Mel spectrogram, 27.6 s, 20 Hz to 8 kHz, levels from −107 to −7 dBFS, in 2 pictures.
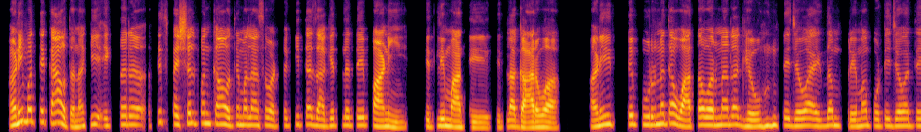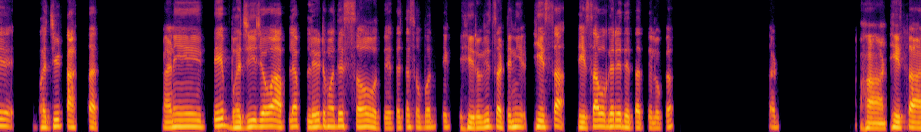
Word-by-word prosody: आणि 200 Hz, +8 st, +7 dB
मग 270 Hz, 0 st, +3 dB
ते 250 Hz, -, +2 dB
काय 235 Hz, 0 st, +4 dB
होतं 150 Hz, -6 st, +1 dB
ना, 145 Hz, -, +1 dB
की 195 Hz, +5 st, -3 dB
एकतर 195 Hz, +4 st, -3 dB
अ, 190 Hz, -1 st, 0 dB, 0.2 s
ते 245 Hz, -, -4 dB
स्पेशलपण 220 Hz, 0 st, +1 dB
का 210 Hz, -, +2 dB
होते, 190 Hz, -1 st, +2 dB
मला 185 Hz, -1 st, +1 dB
असं 175 Hz, 0 st, -3 dB
वाटतं, 165 Hz, 0 st, -3 dB
की 190 Hz, -, -6 dB
त्या 195 Hz, 0 st, +1 dB
जागेतलं 165 Hz, +1 st, -1 dB
ते 180 Hz, 0 st, +2 dB
पाणी, 145 Hz, -6 st, +4 dB, 0.3 s
तिथली 145 Hz, +3 st, +1 dB
माती, 130 Hz, -5 st, +2 dB
तिथला 140 Hz, +3 st, 0 dB
गारवा 125 Hz, -1 st, +5 dB, 0.6 s
आणि 180 Hz, +7 st, +4 dB, 0.3 s
ते 200 Hz, -, +3 dB
पूर्ण 190 Hz, +2 st, +2 dB
त्या 220 Hz, -, +1 dB
वातावरणाला 180 Hz, +5 st, +3 dB
घेऊन, 150 Hz, +1 st, +2 dB
ते 170 Hz, -1 st, 0 dB
जेव्हा 160 Hz, +1 st, +2 dB
एकदम 165 Hz, +3 st, 0 dB
प्रेमापोटी 160 Hz, +1 st, -2 dB
जेव्हा, 160 Hz, +1 st, 0 dB
ते 155 Hz, -2 st, -2 dB, 0.4 s
भजी 130 Hz, +4 st, -1 dB
टाकतात. 130 Hz, -2 st, -2 dB, 1.0 s
आणि 145 Hz, +2 st, 0 dB, 0.2 s
ते 155 Hz, +2 st, +2 dB
भजी 130 Hz, +3 st, +1 dB
जेव्हा 145 Hz, 0 st, +2 dB
आपल्या 140 Hz, +3 st, -2 dB
प्लेटमध्ये 145 Hz, +2 st, 0 dB
सर्व्ह 140 Hz, 0 st, -1 dB
होते, 115 Hz, -2 st, -4 dB
त्याच्यासोबत 130 Hz, +1 st, -7 dB
एक 135 Hz, -, -6 dB, 0.3 s
हिरवी 125 Hz, +2 st, +1 dB
चटणी, 135 Hz, 0 st, -1 dB
ठेचा 140 Hz, +1 st, -1 dB, 0.2 s
ठेचा 125 Hz, +3 st, 0 dB
वगैरे 145 Hz, 0 st, +1 dB
देतात 125 Hz, -2 st, -2 dB
ते 120 Hz, -, -7 dB
लोकं. 120 Hz, +4 st, -6 dB, 1.5 s
तर 130 Hz, -1 st, -8 dB, 1.3 s
हां, 115 Hz, -2 st, +1 dB
ठेचा, 125 Hz, -2 st, +1 dB
150 Hz, 130 wpm, -21 LUFS, 135-175 Hz, 1.5 s, आणि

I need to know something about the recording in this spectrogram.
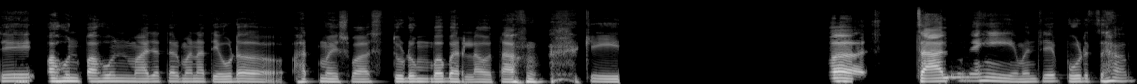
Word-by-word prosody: ते 150 Hz, 0 st, -1 dB, 0.4 s
पाहून-पाहून 145 Hz, -1 st, +2 dB
माझ्या 135 Hz, 0 st, -2 dB
तर 140 Hz, 0 st, -2 dB
मनात 135 Hz, -1 st, -3 dB
एवढं 125 Hz, 0 st, 0 dB, 0.2 s
आत्मविश्वास 125 Hz, -1 st, -3 dB
तुडुंब 130 Hz, -1 st, +1 dB
भरला 120 Hz, -2 st, -1 dB
होता 115 Hz, 0 st, 0 dB, 0.7 s
की 130 Hz, -2 st, -2 dB, 2.1 s
बस्स! 145 Hz, -4 st, +5 dB, 0.4 s
चालू 150 Hz, +3 st, +5 dB
नाही 165 Hz, 0 st, -1 dB, 0.3 s
म्हणजे 135 Hz, +3 st, -3 dB
पुढचा 140 Hz, +3 st, 0 dB
135 Hz, 85 wpm, -21 LUFS, 125-145 Hz, 2.1 s, बस्स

